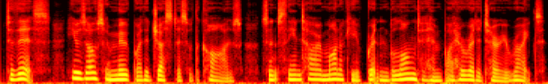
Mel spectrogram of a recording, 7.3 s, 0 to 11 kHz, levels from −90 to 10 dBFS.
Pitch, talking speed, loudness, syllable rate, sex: 175 Hz, 195 wpm, -17 LUFS, 6.1 syllables/s, female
